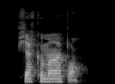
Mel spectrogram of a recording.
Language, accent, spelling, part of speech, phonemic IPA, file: French, France, fier comme un paon, adjective, /fjɛʁ kɔ.m‿œ̃ pɑ̃/, LL-Q150 (fra)-fier comme un paon.wav
- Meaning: proud as a peacock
